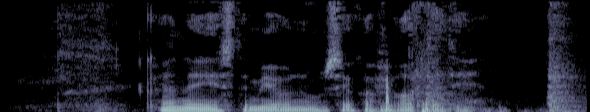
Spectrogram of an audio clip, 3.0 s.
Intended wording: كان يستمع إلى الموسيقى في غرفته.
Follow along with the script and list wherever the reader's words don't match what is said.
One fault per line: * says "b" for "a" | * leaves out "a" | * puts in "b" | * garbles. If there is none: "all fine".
all fine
